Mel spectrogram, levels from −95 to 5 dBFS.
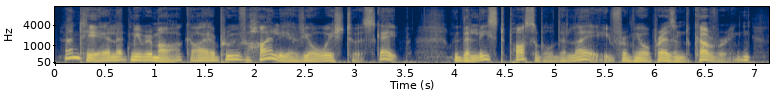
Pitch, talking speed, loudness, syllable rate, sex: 120 Hz, 185 wpm, -19 LUFS, 5.6 syllables/s, male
